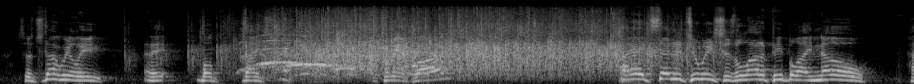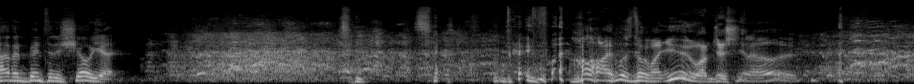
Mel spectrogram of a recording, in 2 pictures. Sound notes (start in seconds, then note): 2.0 cheers and applause; 10.6 laughter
